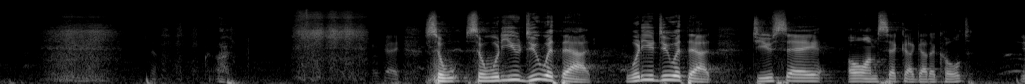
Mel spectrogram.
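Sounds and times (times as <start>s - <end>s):
person sniffing sharply through the nose: 0.4s - 3.8s
small snuffly breath noises: 0.4s - 4.4s
speech: 4.3s - 10.2s.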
